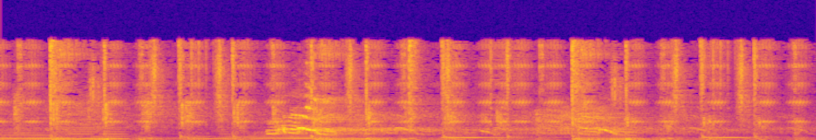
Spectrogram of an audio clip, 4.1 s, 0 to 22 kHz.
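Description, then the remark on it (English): A sampled bird song used in electronic music: processed bird calls, harsh and crow-like with rising chirps, repeat in a looping pattern over sustained low musical tones, with no voices present. “So you can take a sample of a bird song and do 5 million things to it.”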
